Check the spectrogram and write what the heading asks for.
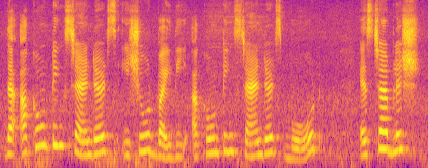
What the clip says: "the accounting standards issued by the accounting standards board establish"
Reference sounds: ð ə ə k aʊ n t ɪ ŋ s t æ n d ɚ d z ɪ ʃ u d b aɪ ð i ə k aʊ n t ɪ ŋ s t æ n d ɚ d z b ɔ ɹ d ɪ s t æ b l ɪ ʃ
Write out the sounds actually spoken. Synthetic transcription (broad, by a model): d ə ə k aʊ n t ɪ ŋ s t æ n d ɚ d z ɪ ʃ u d b aɪ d i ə k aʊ n t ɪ ŋ s t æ n d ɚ d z b ɔ ɹ d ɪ s t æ b l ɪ ʃ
